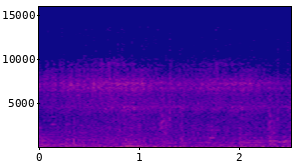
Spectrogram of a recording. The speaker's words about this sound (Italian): panchina, una mia panchina dove quando posso mi vado a sedere, ho di fronte la Valle dell'Inferno, il sotto in su dei templi e dove sinceramente riesco a staccare la spina con il sonoro dei grilli che penso si possano sentire anche qui di sottofondo.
